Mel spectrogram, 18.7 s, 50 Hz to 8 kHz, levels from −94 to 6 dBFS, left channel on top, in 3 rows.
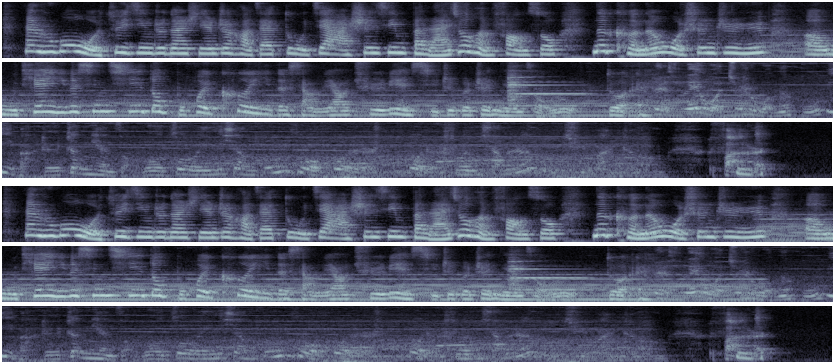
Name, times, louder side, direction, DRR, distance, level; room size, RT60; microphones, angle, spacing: voice 1, 0.0-11.1 18.0-18.2, equal, ahead, 0.5 m, -23 dB
sound 1, 5.1-17.3, equal, 60° left, 1.5 m, -39 dB
sound 2, 5.6-12.0, right 5 dB, 70° right, 0.5 m, -36 dB
voice 2, 11.1-18.2, left 2 dB, 30° left, 0.9 m, -36 dB
7.4 x 4.3 x 3.3 m
head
